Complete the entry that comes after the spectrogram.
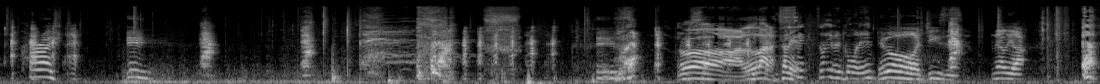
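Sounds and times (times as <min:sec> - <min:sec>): men laughing: 0:03.6 - 0:07.5.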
